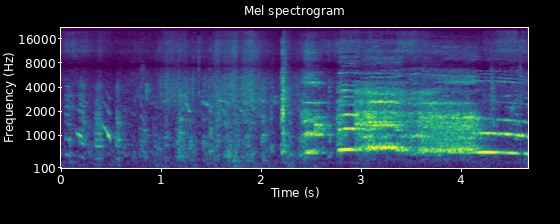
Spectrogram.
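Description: A mixed flock of chickens on a small-scale poultry farm: hens cluck and chatter nearby, then a rooster lets out a loud, drawn-out crow that carries to the end.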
